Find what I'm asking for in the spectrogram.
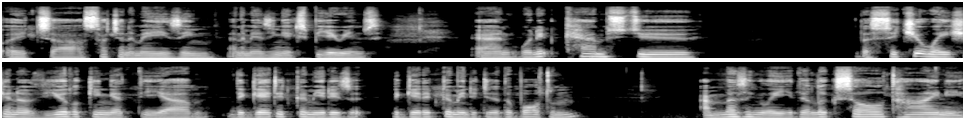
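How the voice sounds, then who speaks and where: A man narrating a travel vlog, describing the view in a halting way, with many fillers and restarts. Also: medium pitch. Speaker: travel vlogger.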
